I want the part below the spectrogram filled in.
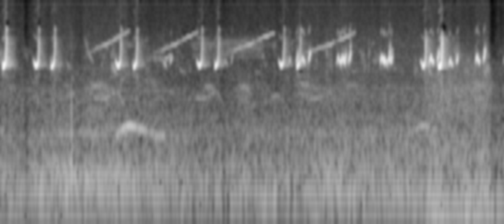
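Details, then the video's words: Quieter rain quail call used for hunting, with spaced bursts of short high rising notes, while long thin gliding whistles and a soft lower slur sound in the background. "Rain quail call for hunting | chingay ki awaz shikar k leay | چنگے کی آواز شکار کے لیے"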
